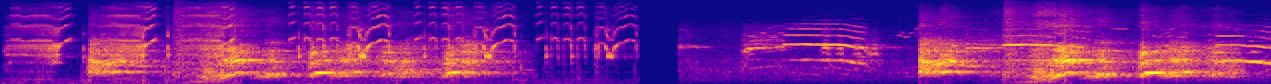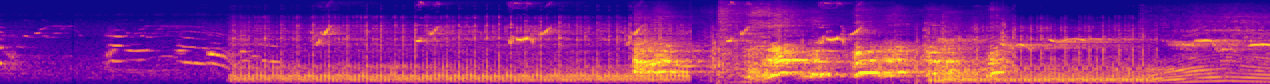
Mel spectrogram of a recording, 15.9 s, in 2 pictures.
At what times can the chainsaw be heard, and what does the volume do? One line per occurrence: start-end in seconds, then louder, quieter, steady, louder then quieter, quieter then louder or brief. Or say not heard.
9.3-15.8 steady.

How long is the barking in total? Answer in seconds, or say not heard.
7 s.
